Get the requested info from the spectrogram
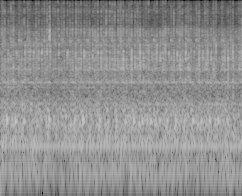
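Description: Sewing machine running steadily, sewing a decorative stitch along a ribbon with a fast, even needle rhythm over a steady motor hum.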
